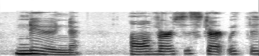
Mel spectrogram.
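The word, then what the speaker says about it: nun: the next letter is n and this is pronounced noon it's spelled n-u-n but it's n for the letter n and it's pronounced noon all verses start with the noon letter the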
